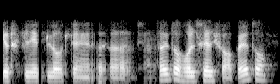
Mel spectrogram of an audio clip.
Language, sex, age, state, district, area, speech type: Urdu, male, 18-30, Uttar Pradesh, Balrampur, rural, conversation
